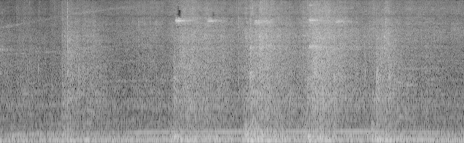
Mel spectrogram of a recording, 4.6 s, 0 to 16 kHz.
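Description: ADL Enviro350H bus engine running under way, heard from inside the passenger cabin as a low drone. A steady whine sits over it through the middle, and several bursts of rattling from the bodywork come about two to four seconds in. The uploader calls this engine thrashing and unhealthy.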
